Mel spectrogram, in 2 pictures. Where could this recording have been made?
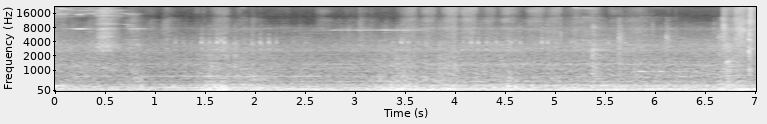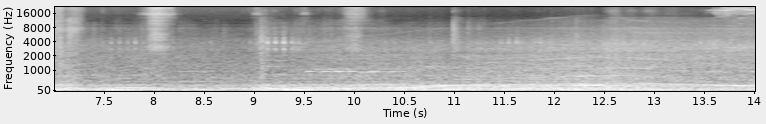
on a bus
